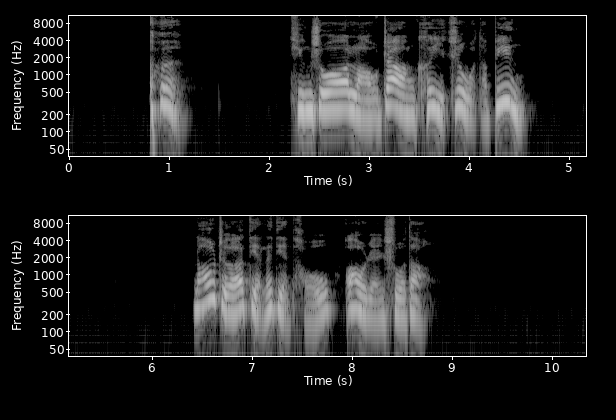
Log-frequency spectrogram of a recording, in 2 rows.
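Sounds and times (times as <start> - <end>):
man coughing: 0.8 - 1.2
speech: 0.9 - 1.2, 2.2 - 4.6, 6.4 - 8.8.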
